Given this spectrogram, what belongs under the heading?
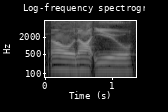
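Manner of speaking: normal talking voice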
